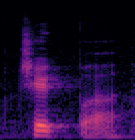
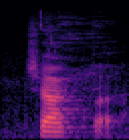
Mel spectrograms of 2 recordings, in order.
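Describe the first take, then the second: First: The first vowel is a short i sound. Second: The first vowel is a broad ah sound. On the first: The word means the same. "he pronounced the word that means the same" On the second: It sounds like the word for shit. "the way most Tibetans would pronounce the word for shit"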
